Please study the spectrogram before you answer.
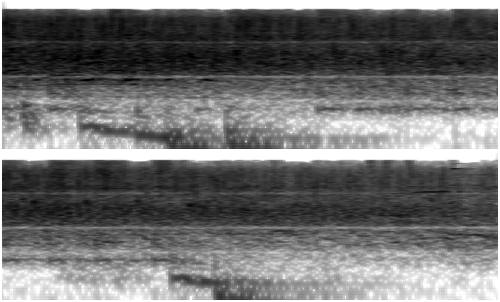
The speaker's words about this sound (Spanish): El público te brinda este aplauso.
